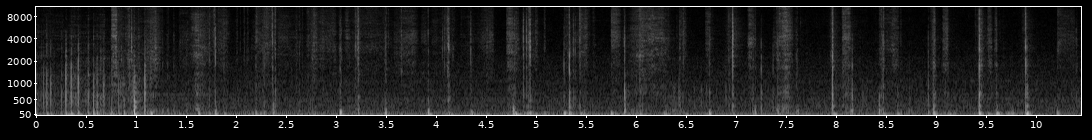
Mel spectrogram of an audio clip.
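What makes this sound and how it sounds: An empty black styrofoam food tray with an embossed logo is held upright while long nails scratch quickly over its ridged foam underside. The result is a dense run of quick, dry scratches and short clicks with little ring, their level rising and falling throughout.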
